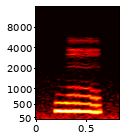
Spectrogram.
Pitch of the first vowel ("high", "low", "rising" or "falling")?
low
